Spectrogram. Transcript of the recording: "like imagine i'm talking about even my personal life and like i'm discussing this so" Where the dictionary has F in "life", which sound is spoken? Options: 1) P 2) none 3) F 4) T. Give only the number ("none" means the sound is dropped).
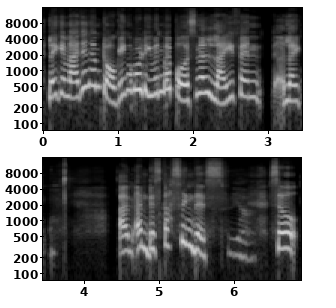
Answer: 3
